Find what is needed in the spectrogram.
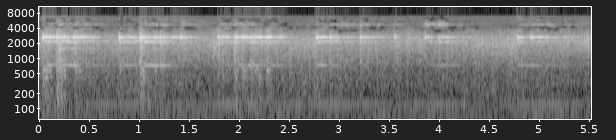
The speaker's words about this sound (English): I'll ring the lunch bell.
